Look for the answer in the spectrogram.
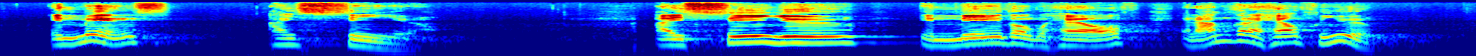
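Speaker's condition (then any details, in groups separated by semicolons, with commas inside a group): Cleft lip and palate; congenital, severe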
